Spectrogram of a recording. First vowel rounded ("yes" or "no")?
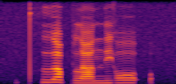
no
